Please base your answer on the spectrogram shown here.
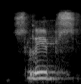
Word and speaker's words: sleeps: Sleeps.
